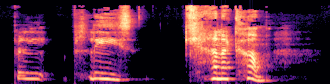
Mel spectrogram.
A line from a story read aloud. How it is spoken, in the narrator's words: panted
